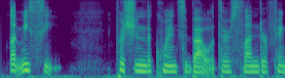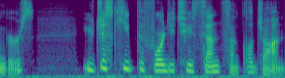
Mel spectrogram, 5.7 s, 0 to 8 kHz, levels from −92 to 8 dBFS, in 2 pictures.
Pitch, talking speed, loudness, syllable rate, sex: 195 Hz, 210 wpm, -21 LUFS, 5.8 syllables/s, female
